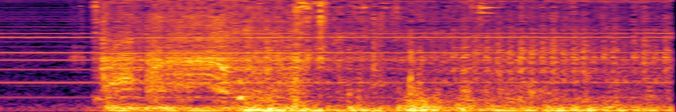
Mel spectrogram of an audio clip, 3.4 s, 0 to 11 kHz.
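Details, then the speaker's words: 1990 Toyota 4Runner 22RE, about 250K miles, cold start days after being limped home: catches and stumbles into a lumpy, irregular low thumping idle, running on only two cylinders; cause undetermined. "whoa that does not sound good guys N Video doesn't do it justice at all"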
